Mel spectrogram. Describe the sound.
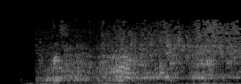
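A toilet flushes: after a brief silence, a loud surge of rushing, gurgling water rises quickly and holds as a steady, full roar to the end.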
